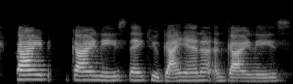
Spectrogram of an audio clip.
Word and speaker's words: Guyanese: In chapter two, you share powerful stories from your uh is it would you pronounce Guyanese heritage? Guyanese.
